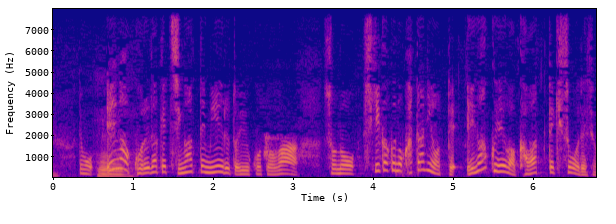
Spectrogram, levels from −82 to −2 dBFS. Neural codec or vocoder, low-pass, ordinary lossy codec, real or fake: none; none; none; real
